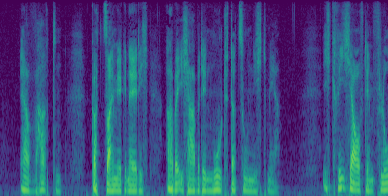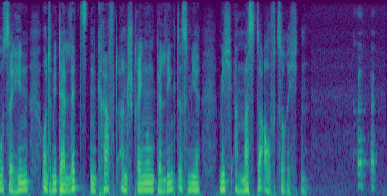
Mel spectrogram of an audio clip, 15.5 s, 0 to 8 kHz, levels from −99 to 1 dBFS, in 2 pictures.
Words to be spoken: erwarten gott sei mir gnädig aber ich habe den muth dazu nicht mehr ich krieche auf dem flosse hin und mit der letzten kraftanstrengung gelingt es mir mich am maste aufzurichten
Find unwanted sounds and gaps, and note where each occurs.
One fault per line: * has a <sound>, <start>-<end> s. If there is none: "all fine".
* has a laugh, 14.8-15.3 s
